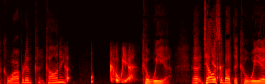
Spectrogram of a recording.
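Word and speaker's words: Kaweah: in the late 1800s the cave am i pronouncing it right the kala cooperative colony oh yeah Cahuilla tell us about the Cahuilla cooperative colony and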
